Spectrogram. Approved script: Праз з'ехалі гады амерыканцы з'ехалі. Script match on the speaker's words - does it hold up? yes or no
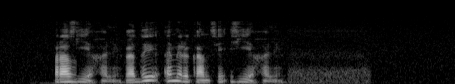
yes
